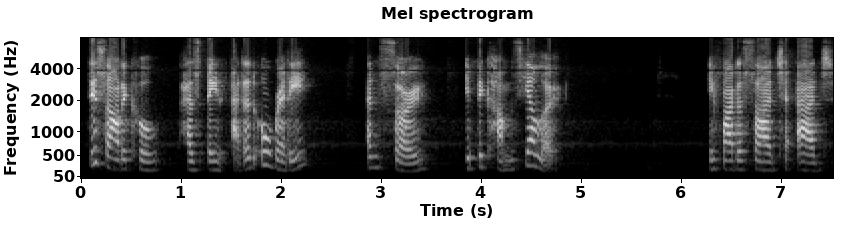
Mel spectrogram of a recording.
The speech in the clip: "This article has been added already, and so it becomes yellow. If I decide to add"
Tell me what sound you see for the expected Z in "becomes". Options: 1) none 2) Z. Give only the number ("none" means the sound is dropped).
2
